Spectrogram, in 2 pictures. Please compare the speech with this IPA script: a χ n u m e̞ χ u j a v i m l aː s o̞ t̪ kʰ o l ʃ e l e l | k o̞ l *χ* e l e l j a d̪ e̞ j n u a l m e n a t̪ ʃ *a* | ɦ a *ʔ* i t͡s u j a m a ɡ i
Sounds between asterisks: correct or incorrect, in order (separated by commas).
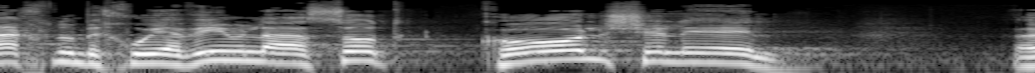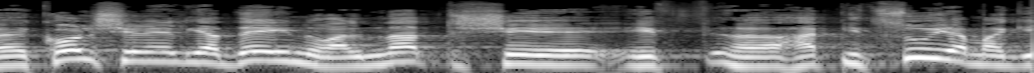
incorrect, incorrect, incorrect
